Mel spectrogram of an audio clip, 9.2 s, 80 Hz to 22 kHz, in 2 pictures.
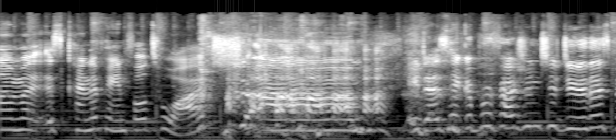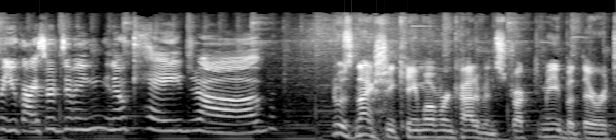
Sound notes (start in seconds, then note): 1.6 laughing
